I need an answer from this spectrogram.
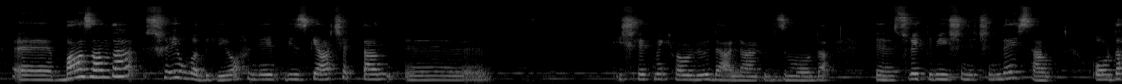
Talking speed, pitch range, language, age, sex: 100 wpm, 215-265 Hz, Turkish, 20-39, female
